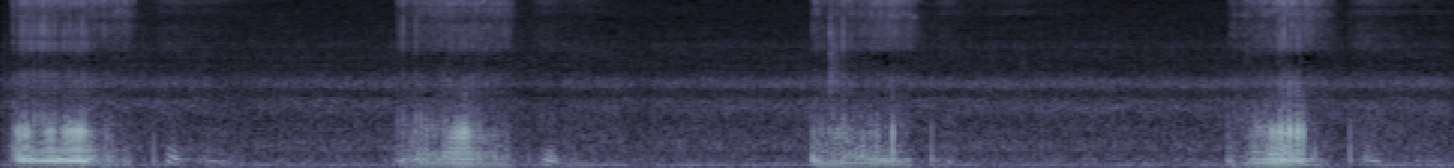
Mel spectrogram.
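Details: Sam the Pomeranian asleep, snoring rather boldly: rough, snorting breaths lasting about a second, four of them roughly every two and a half seconds, separated by quiet pauses with faint background hum.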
